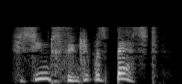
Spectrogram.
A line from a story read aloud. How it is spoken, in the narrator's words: said Hermione, rather breathlessly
